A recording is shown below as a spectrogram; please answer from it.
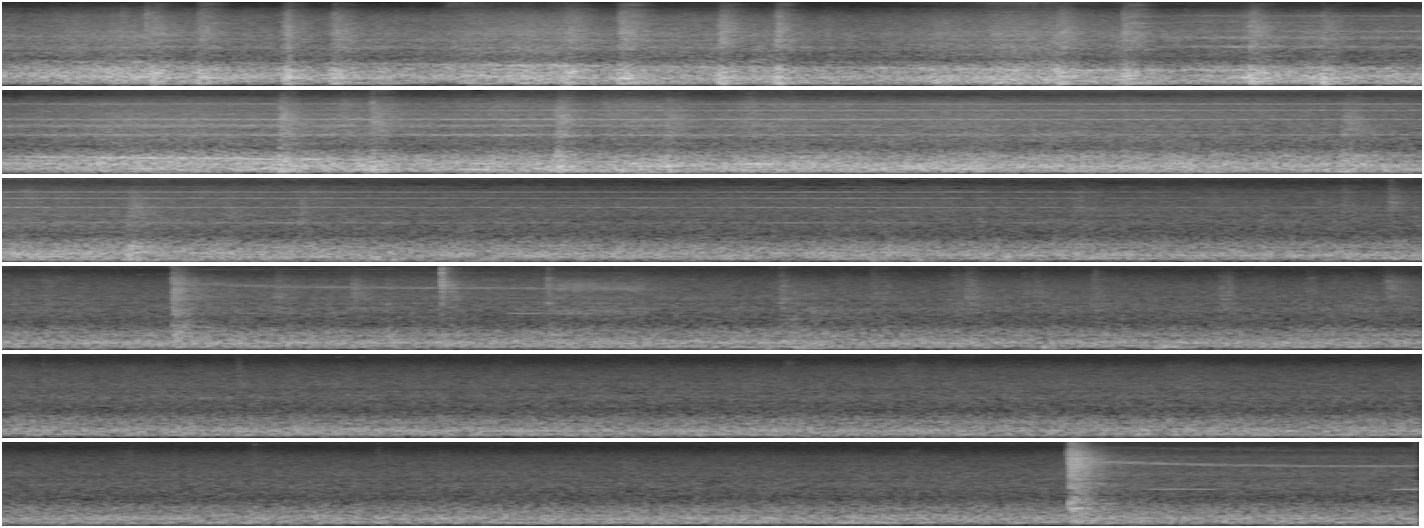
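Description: Keisei electric commuter train pulling in and braking: its motors whine, falling in pitch as it slows, and the wheels click over the rail joints. About ten seconds in, the sound settles into the steady hum of the train standing at the platform, with two brief high swishes a little past halfway.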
